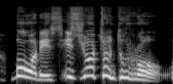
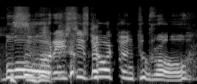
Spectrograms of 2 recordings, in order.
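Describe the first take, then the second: First: Higher, louder Russian-accented Natasha impression. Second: Playful Natasha from Rocky and Bullwinkle, lightly done. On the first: Natasha stopping the rowing to make Boris take over, higher and louder. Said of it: "she would just stop and say". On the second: Pretend. Teasing a podcast co-host about whose turn it is, in a light Natasha voice. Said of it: "I love doing Natasha".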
